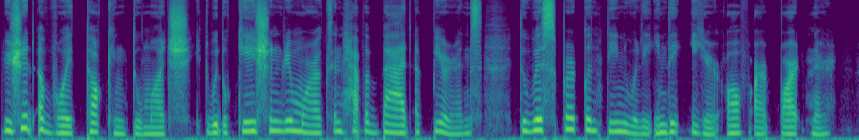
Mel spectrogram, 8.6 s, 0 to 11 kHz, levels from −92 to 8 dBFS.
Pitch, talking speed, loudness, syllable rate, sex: 190 Hz, 170 wpm, -20 LUFS, 5.0 syllables/s, female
